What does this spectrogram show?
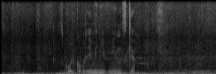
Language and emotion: Russian, neutral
